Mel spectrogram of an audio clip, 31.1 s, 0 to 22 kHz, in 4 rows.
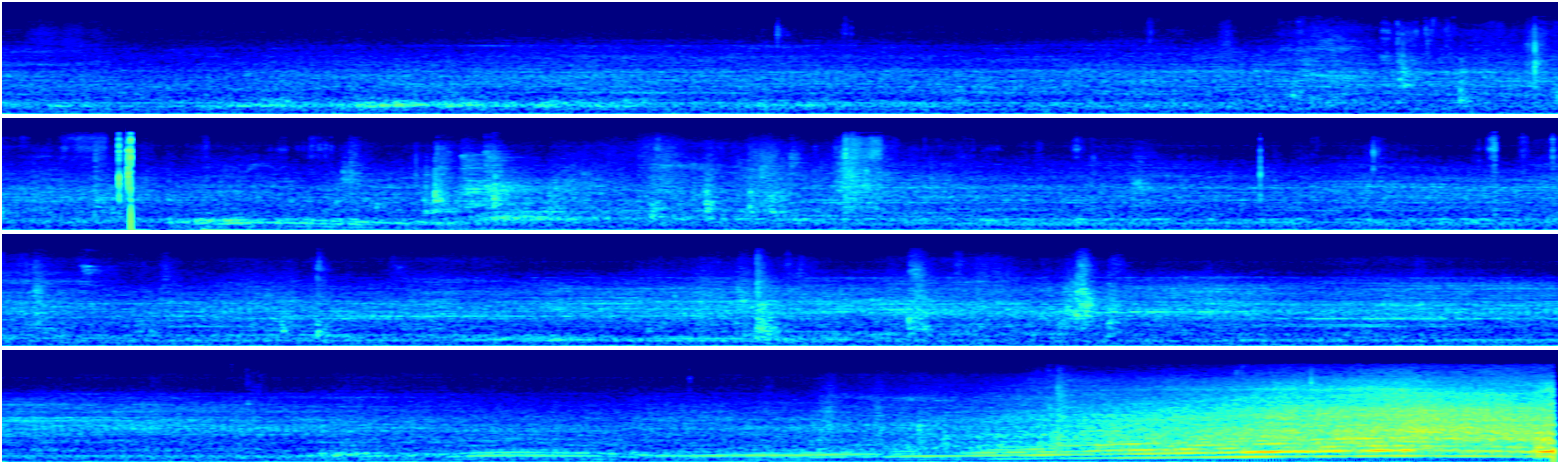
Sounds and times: Engine: 0.0 - 31.1.

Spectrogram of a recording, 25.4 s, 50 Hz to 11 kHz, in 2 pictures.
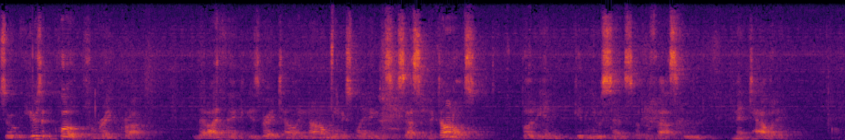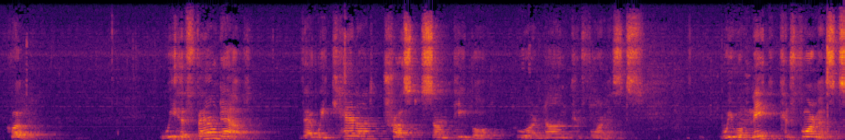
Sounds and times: Male speech, man speaking: 0.0 - 2.4, 3.0 - 7.2, 7.9 - 11.9, 12.8 - 13.4, 15.1 - 16.6, 17.2 - 22.4, 23.5 - 25.3
Narration, monologue: 0.0 - 25.3.

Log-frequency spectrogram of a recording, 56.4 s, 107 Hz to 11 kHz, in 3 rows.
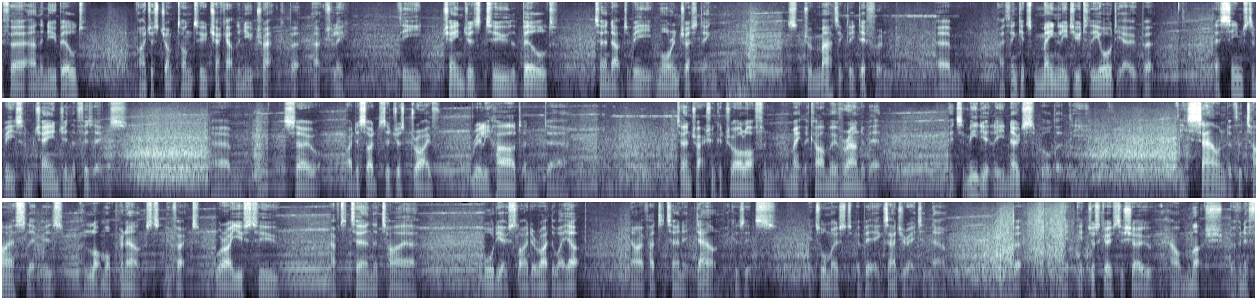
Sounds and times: Speech: 0.0 - 1.3, 2.0 - 5.2, 6.0 - 8.3, 8.9 - 10.8, 11.7 - 13.3, 14.0 - 17.3, 18.2 - 20.7, 21.9 - 22.5, 23.1 - 27.4, 29.0 - 32.0, 33.0 - 35.2, 36.4 - 41.8, 42.5 - 43.9, 44.8 - 46.4, 47.0 - 51.8, 52.8 - 53.0, 53.6 - 56.4.

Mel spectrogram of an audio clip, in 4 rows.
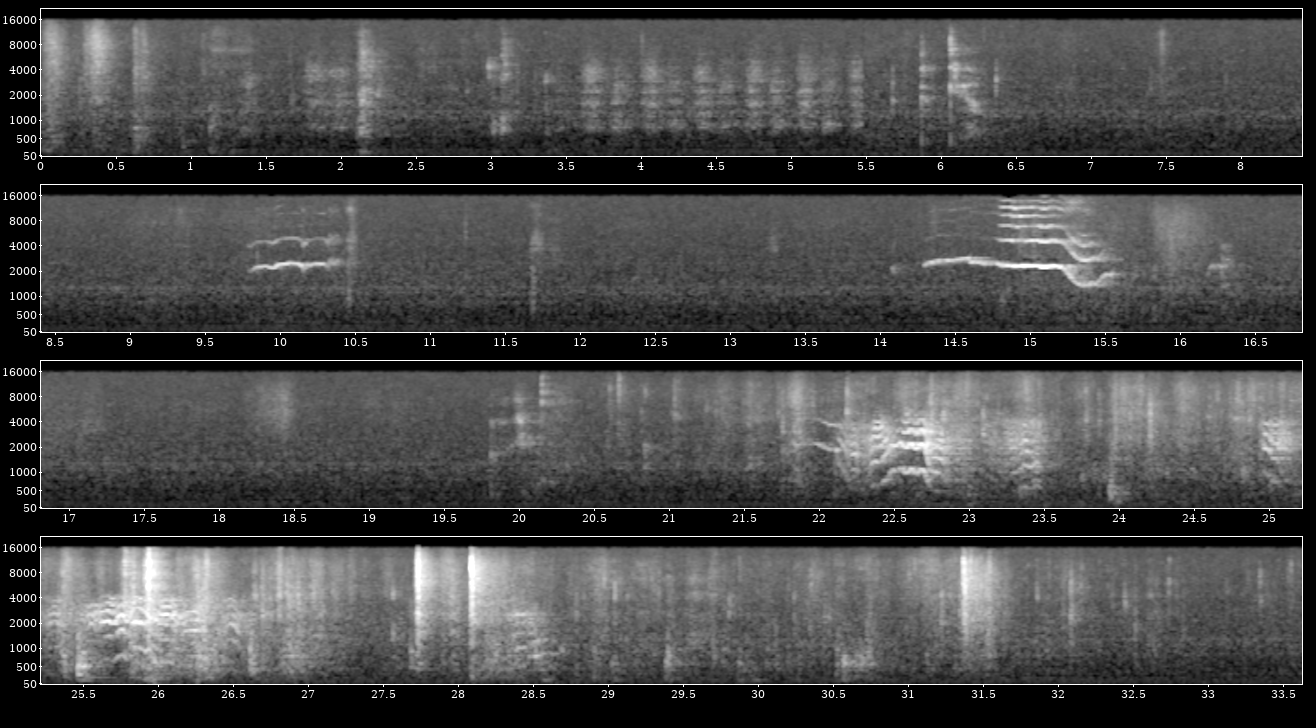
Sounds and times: Inside, small room: 0.0 - 33.6
Domestic animals, pets: 1.2 - 2.4, 3.0 - 5.5, 9.8 - 10.6, 14.1 - 16.4, 21.7 - 24.2, 24.8 - 27.2, 27.8 - 30.8.

